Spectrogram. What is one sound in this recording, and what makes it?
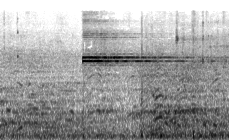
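A referee blows a sharp whistle.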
